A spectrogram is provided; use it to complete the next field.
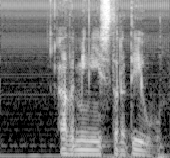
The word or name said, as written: administratiu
